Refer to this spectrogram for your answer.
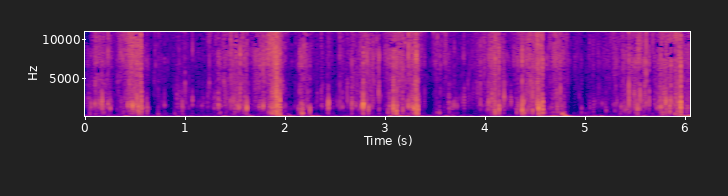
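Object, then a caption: Plastic cling film wrapped around a microphone. A microphone wrapped in clear plastic cling film is cupped in both hands while fingers rub and crinkle the wrap. Dense, crackling crinkles come in irregular bursts over a low, muffled rumble, rising and falling in loudness throughout.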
